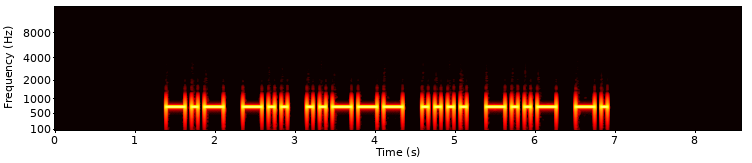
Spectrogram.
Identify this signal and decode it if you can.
Morse code, heard as a keyed tone, about 16 wpm, 700 Hz. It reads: KD2HXN
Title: USA Call Signs - 6 Characters - Repeated 3x - 15wpm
